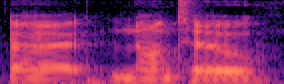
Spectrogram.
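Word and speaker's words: Gnonto: But Willie Nanto with the silent G in the front, I don't know.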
